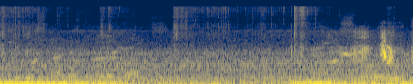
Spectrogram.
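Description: Outdoor background with a steady low rumble and faint voices, and a short loud honk near the end.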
